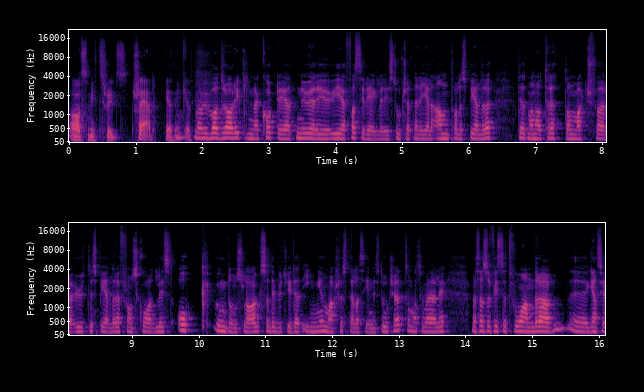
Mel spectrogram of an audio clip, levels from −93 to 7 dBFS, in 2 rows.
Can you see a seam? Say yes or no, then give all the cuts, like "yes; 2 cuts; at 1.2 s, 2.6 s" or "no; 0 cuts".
no; 0 cuts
